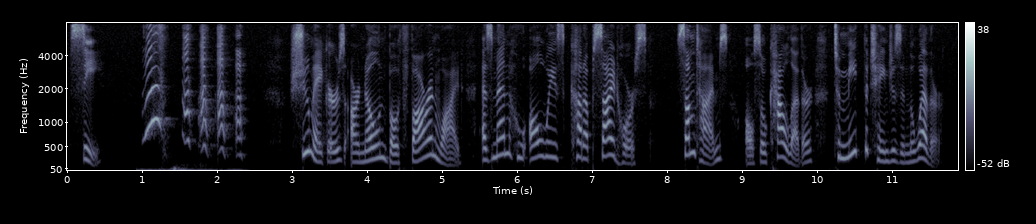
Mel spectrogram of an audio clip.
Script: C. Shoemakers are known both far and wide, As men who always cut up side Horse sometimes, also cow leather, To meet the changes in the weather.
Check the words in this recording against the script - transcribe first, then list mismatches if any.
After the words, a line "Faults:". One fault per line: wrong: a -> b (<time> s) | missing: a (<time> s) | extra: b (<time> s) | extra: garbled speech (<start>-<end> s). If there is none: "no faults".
C. Shoemakers are known both far and wide, As men who always cut up side Horse sometimes, also cow leather, To meet the changes in the weather.
Faults:
no faults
